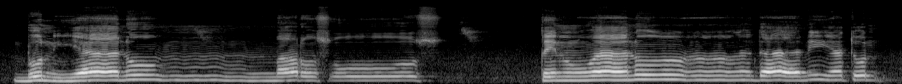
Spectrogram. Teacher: یا کے تا کے اوپر دو پیش کی تنوین ہے، تنوین کی آواز کو تنوین کو ادا کرتے وقت نون ساکن کی جیسی آواز نکلتی ہے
